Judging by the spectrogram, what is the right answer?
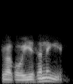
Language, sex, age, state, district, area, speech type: Assamese, male, 18-30, Assam, Lakhimpur, rural, conversation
